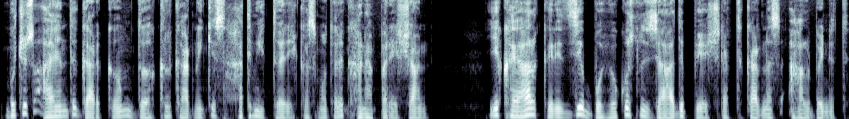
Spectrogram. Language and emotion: Kashmiri, fearful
